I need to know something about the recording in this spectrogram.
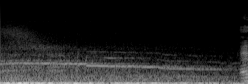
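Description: Horror-style title-card sound design: a deep rumble under a single eerie high tone that slowly slides down in pitch and gradually fades.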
